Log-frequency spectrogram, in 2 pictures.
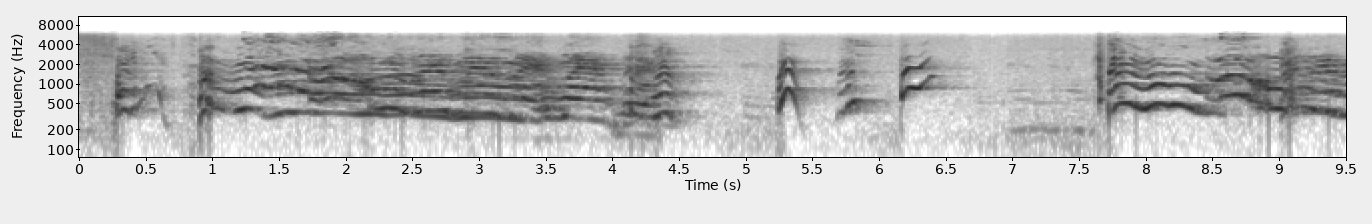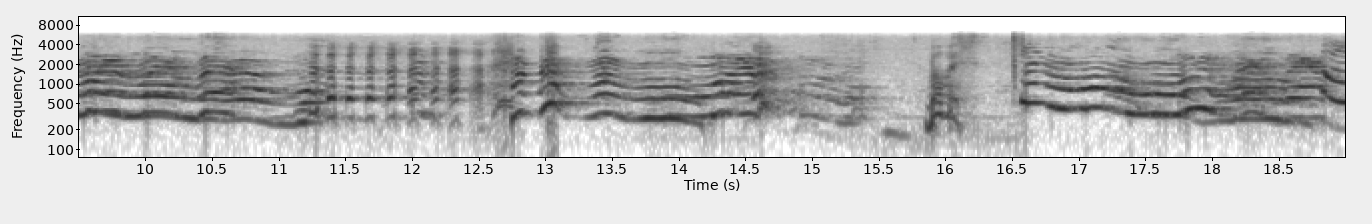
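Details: A litter of snow dog puppies makes music together with choppy wavering howls mixed with quick yips and whimpers, voices stopping and restarting in bursts with short quiet gaps between.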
